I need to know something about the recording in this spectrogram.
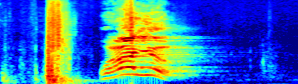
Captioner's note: door slams closed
